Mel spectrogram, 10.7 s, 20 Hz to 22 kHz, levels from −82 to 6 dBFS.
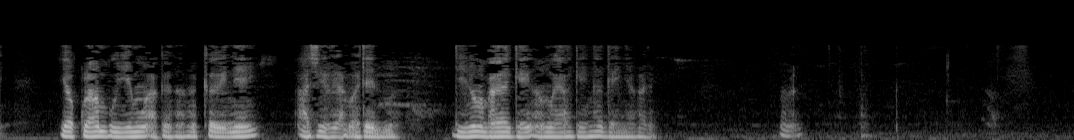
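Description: Speech, with MP3 compression damage audible throughout. Nothing is heard above 5.8 kHz. The treble stops abruptly at that point, so s sounds lose their edge and the voice sounds dull. The remaining band sounds watery and swirly, because weak frequency lines drop in and out from frame to frame. Consonant onsets smear. The cause is likely an encoder starved of bits, which fits a low bitrate of around 24 kbps.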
